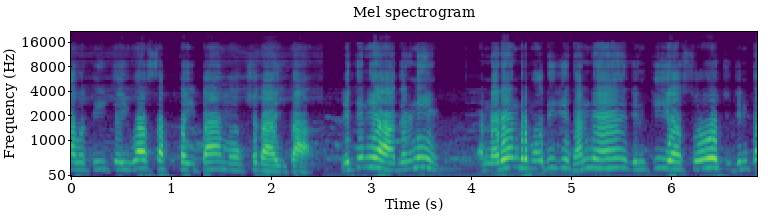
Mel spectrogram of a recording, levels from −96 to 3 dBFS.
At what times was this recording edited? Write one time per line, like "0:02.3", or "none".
0:02.5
